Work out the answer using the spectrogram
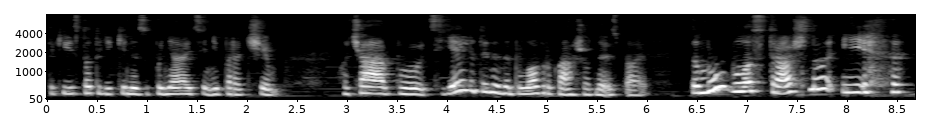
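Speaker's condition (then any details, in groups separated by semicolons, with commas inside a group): No condition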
